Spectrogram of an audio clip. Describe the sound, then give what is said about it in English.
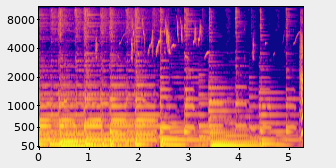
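Birds chirp in quick, scattered bursts, high and bright, layered over a steady, fairly loud musical backing with a low pulsing beat. No one speaks. “Crazy birds!”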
